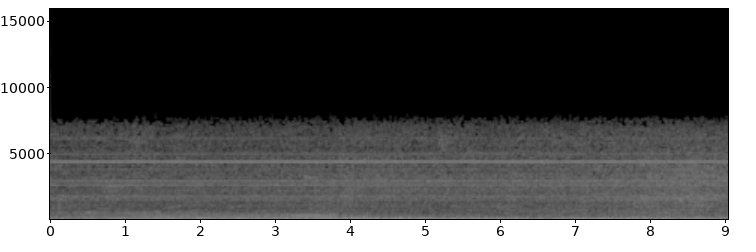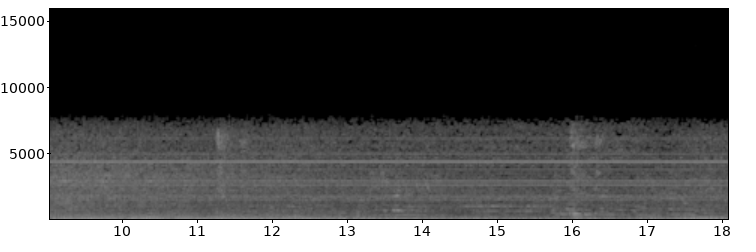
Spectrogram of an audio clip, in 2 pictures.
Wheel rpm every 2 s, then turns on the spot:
0, 0, 0, 0, 0, 0, 0, 0, 0.
none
